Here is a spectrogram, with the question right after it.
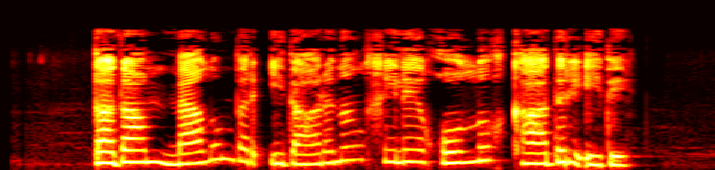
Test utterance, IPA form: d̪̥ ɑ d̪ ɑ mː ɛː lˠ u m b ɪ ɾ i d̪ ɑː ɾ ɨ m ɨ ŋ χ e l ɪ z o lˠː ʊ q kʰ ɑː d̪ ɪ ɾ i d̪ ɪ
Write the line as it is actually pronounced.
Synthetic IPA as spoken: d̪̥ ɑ d̪ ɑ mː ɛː lˠ u m b ɪ ɾ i d̪ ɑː ɾ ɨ n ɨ ŋ χ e l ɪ ʁ o lˠː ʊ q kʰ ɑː d̪ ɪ ɾ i d̪ ɪ

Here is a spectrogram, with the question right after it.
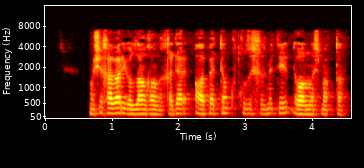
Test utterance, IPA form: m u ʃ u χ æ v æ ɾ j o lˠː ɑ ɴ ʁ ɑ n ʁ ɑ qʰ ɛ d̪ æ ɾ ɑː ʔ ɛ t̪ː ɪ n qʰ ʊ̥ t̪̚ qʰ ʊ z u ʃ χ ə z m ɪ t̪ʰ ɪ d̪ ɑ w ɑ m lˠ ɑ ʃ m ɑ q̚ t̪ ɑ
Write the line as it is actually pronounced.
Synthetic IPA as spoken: m u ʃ u χ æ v æ ɾ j o lˠː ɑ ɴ ʁ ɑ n ʁ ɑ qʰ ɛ d̪ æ ɾ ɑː p ɛ t̪ː ɪ n qʰ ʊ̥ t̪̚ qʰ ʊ z u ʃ χ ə z m ɪ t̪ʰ ɪ d̪ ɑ w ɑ m lˠ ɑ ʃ m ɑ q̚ t̪ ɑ

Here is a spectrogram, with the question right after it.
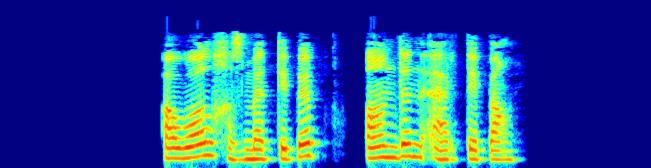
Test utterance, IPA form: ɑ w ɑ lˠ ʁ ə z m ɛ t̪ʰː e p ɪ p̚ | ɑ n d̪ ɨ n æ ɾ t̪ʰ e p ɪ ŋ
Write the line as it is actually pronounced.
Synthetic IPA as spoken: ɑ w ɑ lˠ χ ə z m ɛ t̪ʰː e p ɪ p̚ | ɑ n d̪ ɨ n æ ɾ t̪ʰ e p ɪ ŋ

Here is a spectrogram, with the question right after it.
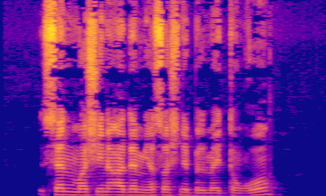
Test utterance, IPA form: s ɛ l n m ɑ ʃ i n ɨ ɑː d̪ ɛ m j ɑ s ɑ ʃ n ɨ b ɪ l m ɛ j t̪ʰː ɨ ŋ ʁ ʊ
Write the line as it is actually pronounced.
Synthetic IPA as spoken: s ɛ n m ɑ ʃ i n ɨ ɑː d̪ ɛ m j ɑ s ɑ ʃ n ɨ b ɪ l m ɛ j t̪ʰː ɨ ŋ ʁ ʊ

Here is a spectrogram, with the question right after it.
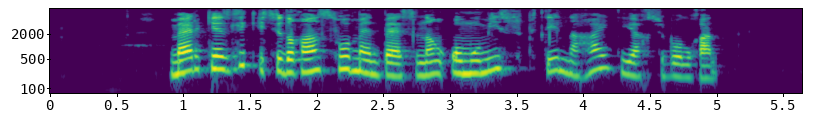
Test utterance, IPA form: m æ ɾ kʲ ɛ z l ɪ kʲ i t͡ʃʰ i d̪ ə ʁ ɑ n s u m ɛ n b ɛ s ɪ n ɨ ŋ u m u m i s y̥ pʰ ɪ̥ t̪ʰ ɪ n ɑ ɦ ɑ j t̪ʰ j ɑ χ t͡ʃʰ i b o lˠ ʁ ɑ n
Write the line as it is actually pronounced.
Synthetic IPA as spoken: m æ ɾ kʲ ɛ z l ɪ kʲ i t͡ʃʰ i d̪ ə ʁ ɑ n s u m ɛ n b ɛ s ɪ n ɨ ŋ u m u m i s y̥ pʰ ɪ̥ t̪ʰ ɪ n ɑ ɦ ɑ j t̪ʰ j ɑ χ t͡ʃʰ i b o lˠ ʁ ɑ n

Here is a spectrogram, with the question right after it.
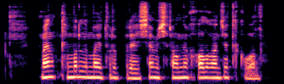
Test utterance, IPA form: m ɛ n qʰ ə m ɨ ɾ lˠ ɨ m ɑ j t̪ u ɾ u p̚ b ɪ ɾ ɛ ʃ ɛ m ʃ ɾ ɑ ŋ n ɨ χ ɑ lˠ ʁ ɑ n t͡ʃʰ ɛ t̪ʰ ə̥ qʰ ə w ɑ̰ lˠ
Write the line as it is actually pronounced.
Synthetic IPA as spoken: m ɛ n qʰ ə m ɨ ɾ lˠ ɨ m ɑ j t̪ʰ u ɾ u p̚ b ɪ ɾ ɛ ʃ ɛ m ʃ ɾ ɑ ŋ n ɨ χ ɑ lˠ ʁ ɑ n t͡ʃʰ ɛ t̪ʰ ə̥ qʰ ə w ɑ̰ lˠ

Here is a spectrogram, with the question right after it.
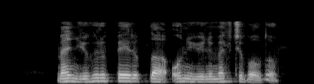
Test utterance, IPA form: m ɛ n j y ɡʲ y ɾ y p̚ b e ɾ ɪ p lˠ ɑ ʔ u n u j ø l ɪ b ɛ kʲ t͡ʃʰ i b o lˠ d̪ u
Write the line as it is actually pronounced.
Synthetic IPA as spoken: m ɛ n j y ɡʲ y ɾ y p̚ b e ɾ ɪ p lˠ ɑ ʔ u n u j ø l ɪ m ɛ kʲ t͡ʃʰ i b o lˠ d̪ u

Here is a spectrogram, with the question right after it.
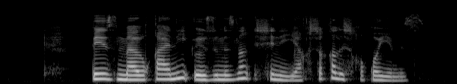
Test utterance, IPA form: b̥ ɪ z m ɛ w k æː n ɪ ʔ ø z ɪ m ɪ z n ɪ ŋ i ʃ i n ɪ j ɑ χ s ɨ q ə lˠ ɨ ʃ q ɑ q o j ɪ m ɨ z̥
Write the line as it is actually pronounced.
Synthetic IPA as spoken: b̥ ɪ z m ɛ w q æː n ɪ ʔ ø z ɪ m ɪ z n ɪ ŋ i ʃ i n ɪ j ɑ χ ʃ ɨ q ə lˠ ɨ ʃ q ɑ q o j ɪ m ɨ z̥

